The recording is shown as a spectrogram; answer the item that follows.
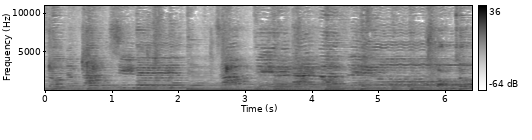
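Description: A man singing a Korean folk ballad to his own strummed steel-string acoustic guitar, with steady strums under the vocal line.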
